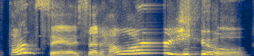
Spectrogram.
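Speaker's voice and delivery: high crow squawk, drawn out at the end. Acted. Crow repeating its hello to the woman, high insistent squawk.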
